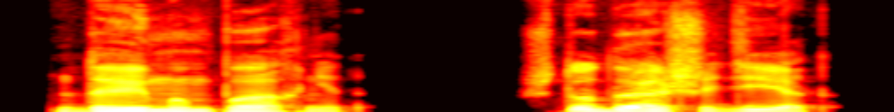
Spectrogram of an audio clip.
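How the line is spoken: Deep bass question. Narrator (Russian): спросил он глубоким басом

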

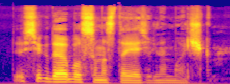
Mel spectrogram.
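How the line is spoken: Quiet father. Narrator (Russian): тихо произнес отец

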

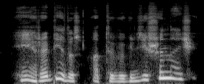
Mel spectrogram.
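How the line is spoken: Excited exclamation. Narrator (Russian): воскликнула розовая пони

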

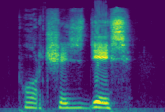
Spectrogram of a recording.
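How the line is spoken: Forced out. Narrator (Russian): выдавила Бенши Свинг

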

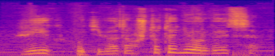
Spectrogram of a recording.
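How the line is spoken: Giggling whisper. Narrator (Russian): хихикнув, прошептала Рэнти

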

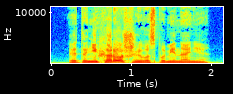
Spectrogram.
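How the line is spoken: Grumbled. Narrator (Russian): пробурчал Стилхуфс

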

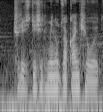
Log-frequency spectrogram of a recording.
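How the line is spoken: Whisper. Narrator (Russian): шепнула Дитси

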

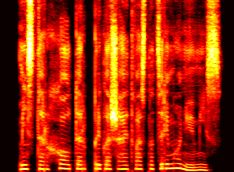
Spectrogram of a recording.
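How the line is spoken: Quiet. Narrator (Russian): тихо проговорила она

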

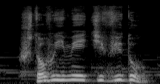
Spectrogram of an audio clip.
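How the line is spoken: Frightened question. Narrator (Russian): испуганно спросил работник мастерской

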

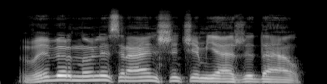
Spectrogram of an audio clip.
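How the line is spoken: Drawling, nasal accent. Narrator (Russian): сказал верблюд, растягивая слова с примесью гнусавого акцента

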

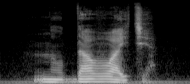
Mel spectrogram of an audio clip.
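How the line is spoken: Through gritted teeth. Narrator (Russian): процедил Литл Пип сквозь зубы

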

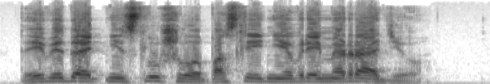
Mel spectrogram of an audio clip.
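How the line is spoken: Thundering voice. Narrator (Russian): прогремел голос Стилхуза

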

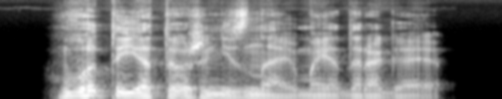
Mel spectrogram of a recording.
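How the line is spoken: Chuckling laugh. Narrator (Russian): хохотнул единорог

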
